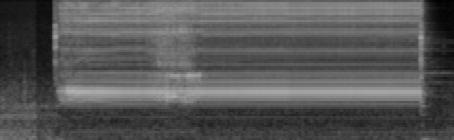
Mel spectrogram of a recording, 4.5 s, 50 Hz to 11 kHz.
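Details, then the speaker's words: Atlas Sound CP400 commercial audio amplifier at switch-on: harsh steady buzz about four seconds, relays not clicking in together, second delayed, both chattering; suspected failed time-delay capacitors, not confirmed. "uh when I'm listening to it it sounds like this is the one that has the delay that may be working closer to normal but it's chattering as well"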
